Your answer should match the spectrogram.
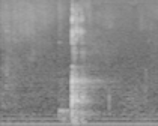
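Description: A single short throat sound from a man about a second in, muffled behind the hand he holds over his mouth, over a low steady room hum.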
